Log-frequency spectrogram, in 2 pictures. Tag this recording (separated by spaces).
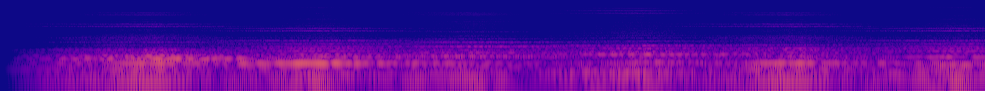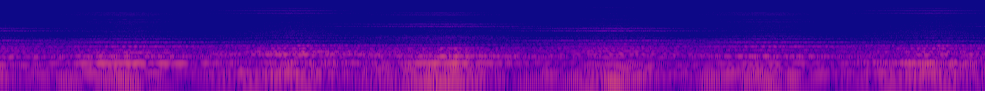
fx synth loop electro pad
